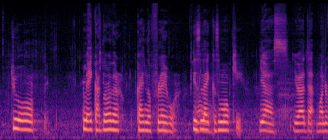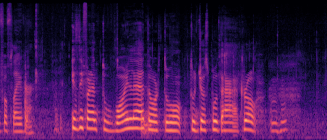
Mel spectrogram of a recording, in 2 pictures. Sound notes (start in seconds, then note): none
